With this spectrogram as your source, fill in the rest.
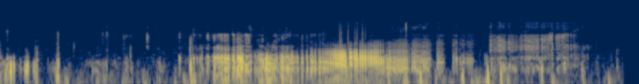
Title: My stomach growling compilation(hungry) #stomachgrowl #stomachgurgles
